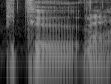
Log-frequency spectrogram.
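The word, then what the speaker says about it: Vite: 예 비트가 이제 그 VI 이제 발음은 비트로 하는데 이제 개보 계보라 하게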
